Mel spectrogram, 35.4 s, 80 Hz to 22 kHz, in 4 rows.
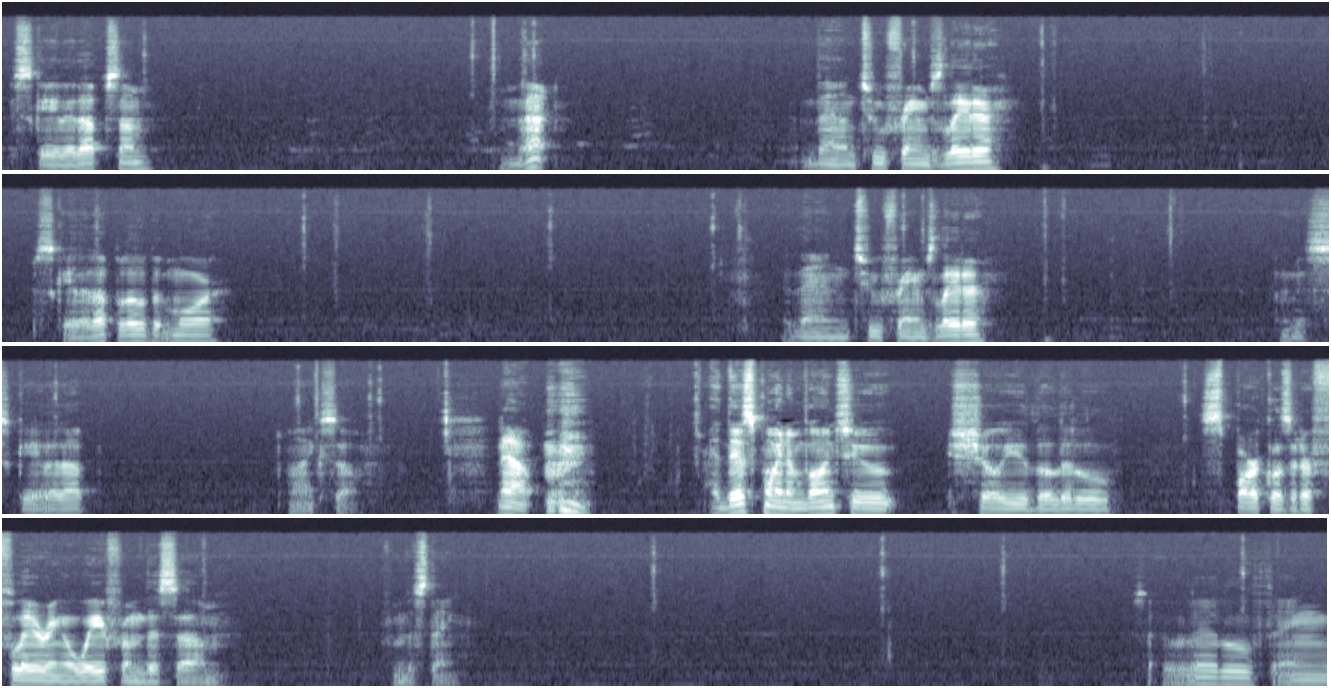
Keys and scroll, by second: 6.9 F6, 15.7 F6, 21.8 r, 27.8 v.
